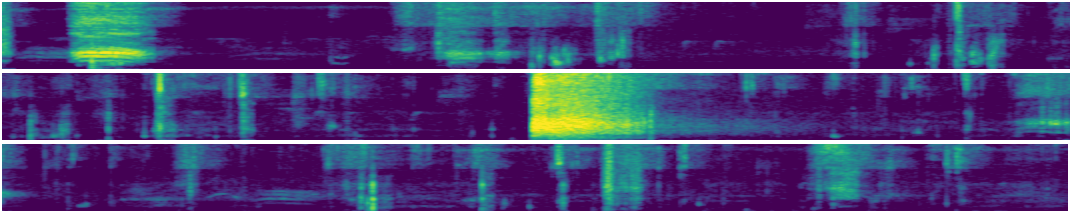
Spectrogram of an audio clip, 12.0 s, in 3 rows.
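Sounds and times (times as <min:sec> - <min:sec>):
chewing with wet clicks: 0:03.1 - 0:06.0, 0:06.8 - 0:12.0.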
